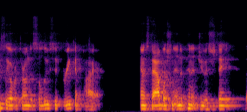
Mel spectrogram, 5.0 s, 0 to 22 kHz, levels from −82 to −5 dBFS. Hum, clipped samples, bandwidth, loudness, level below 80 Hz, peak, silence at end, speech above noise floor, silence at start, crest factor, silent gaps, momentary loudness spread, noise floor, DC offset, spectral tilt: none; under 0.1%; 9.4 kHz; -24 LUFS; -58 dBFS; -4 dBFS; 0 s; 56 dB; 0 s; 20 dB; none; 11 LU; -79 dBFS; under 0.1%; -7 dB/octave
